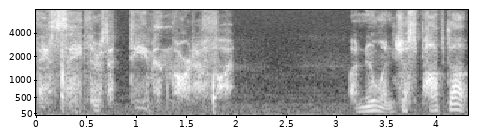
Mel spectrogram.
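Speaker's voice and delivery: soft, hushed, secretive whisper. Voicing a character who leans in to speak to travelers: whispering. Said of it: "He whispers in".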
